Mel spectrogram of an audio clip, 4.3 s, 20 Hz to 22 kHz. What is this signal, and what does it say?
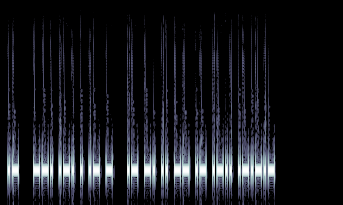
Morse code, heard as a keyed tone, about 46 wpm, 700 Hz. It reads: A GREAT ANIMAL.
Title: Sentences from Top 1000 Words - Review Part 1 - 45wpm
